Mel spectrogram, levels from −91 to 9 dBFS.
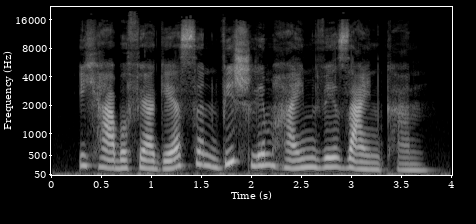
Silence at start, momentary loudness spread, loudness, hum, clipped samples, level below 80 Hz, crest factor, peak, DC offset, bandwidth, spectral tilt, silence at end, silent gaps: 0.05 s; 12 LU; -26 LUFS; none; under 0.1%; -52 dBFS; 18 dB; -8 dBFS; under 0.1%; 17.5 kHz; -4 dB/octave; 0.25 s; none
